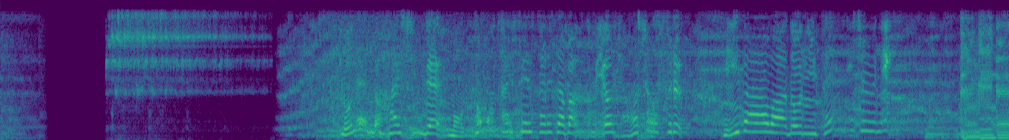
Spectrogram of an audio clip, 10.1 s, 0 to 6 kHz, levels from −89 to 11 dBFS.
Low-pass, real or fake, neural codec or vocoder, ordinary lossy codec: 5.4 kHz; fake; codec, 16 kHz, 16 kbps, FunCodec, trained on LibriTTS, 50 frames a second; none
